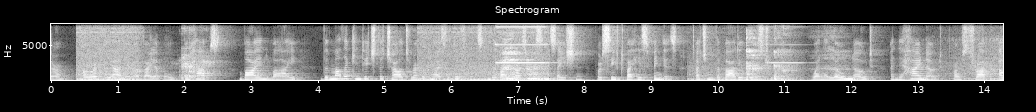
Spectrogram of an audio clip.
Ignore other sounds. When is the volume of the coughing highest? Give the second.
7 s.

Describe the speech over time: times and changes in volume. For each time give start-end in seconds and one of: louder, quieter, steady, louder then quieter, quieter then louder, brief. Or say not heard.
0.0-14.2 steady.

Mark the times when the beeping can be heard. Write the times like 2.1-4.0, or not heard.
0.3-1.4, 5.5-7.5, 9.5-11.3.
